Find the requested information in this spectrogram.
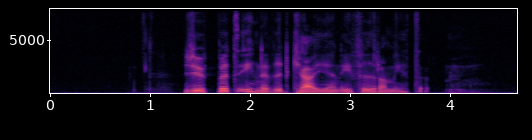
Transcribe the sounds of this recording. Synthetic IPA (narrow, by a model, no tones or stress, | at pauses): jʉ̟ːpət̪ɪnːəviːd̪kʰajənʔɪ̰fyːɾʔameːt̪ʰəɾ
